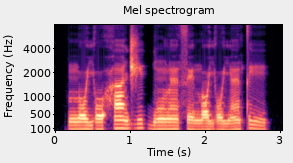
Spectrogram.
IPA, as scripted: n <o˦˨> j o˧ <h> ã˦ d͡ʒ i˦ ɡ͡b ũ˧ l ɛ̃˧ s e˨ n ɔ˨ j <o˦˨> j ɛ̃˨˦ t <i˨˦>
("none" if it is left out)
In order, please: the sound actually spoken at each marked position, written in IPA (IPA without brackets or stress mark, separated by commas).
o˧, h, o˨, i˦˨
